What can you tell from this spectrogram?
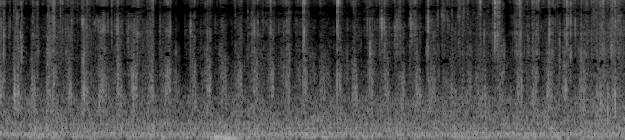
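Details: Munching guinea pig in close-up. Quick, crackly chewing bites follow one another steadily, with one brief dull bump near the middle, all over a low background hum.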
